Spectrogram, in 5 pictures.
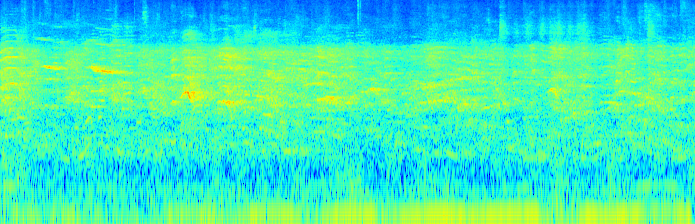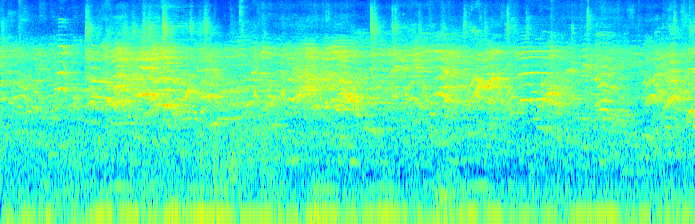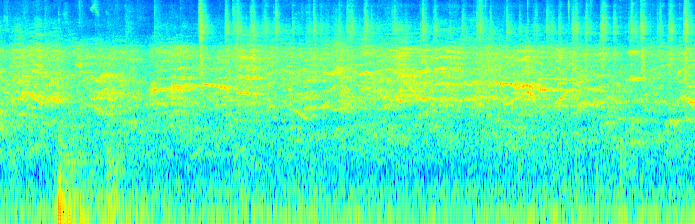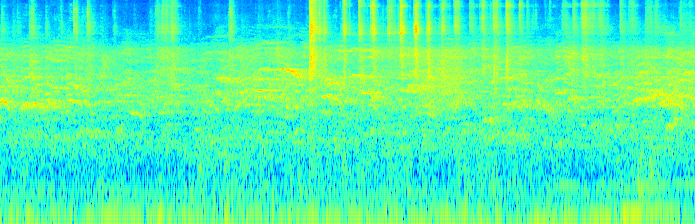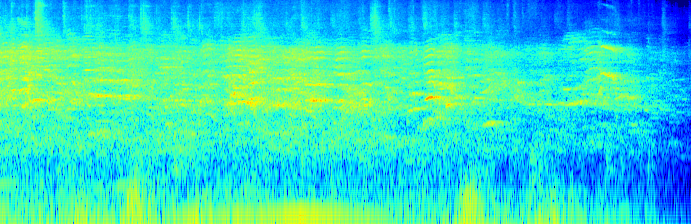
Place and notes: paris, rue des vertus, elementary school
a small, old school on midday while a break. kids enjoy their free time on the school's playground
international cityscapes - sociale ambiences and topographic field recordings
